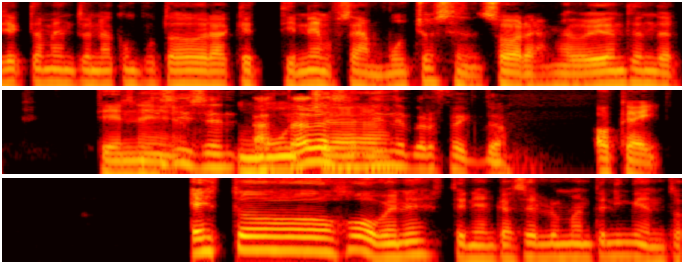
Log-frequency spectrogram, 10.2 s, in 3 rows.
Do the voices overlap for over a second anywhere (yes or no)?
yes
